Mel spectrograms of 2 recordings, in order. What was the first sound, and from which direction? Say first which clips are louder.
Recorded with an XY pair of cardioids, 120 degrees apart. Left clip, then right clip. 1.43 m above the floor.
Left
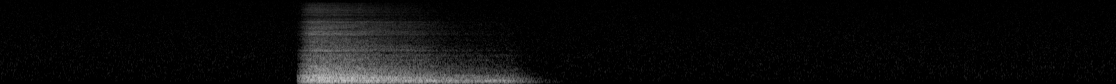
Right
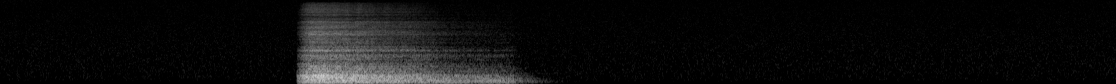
Breathing: right 4 dB; 35° right.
